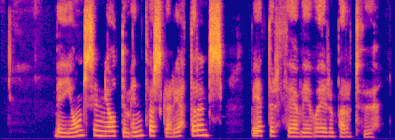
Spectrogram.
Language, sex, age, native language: Icelandic, female, 30-39, Icelandic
